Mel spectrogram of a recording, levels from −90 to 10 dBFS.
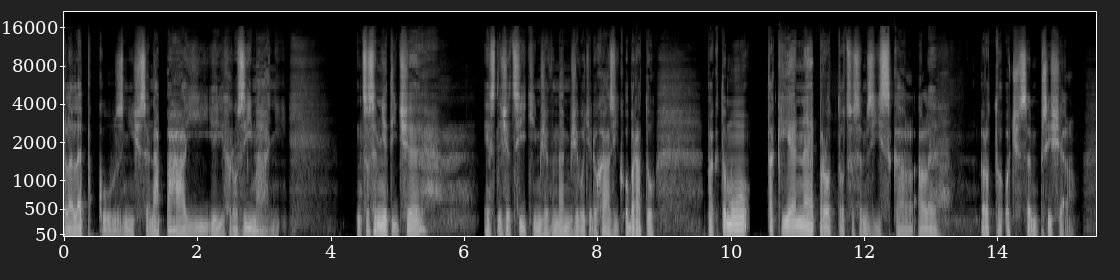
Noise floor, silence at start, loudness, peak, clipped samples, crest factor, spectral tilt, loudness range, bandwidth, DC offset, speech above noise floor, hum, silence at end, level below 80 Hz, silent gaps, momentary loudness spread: -65 dBFS; 0 s; -27 LUFS; -8 dBFS; under 0.1%; 20 dB; -4 dB/octave; 4 LU; 16.5 kHz; under 0.1%; 38 dB; none; 0.35 s; -44 dBFS; none; 18 LU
